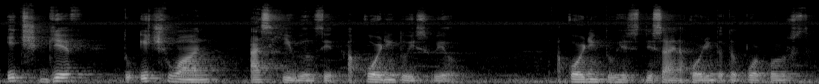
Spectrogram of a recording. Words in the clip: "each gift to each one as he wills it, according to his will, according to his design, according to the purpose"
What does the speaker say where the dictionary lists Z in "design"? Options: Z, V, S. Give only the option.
S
